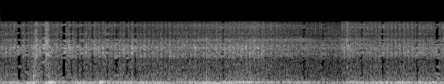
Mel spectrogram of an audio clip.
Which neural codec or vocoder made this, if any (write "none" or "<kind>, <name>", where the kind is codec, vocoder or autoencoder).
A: none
